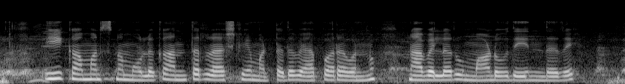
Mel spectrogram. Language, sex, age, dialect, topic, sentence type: Kannada, female, 41-45, Central, agriculture, question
